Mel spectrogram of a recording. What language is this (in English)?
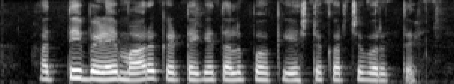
Kannada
